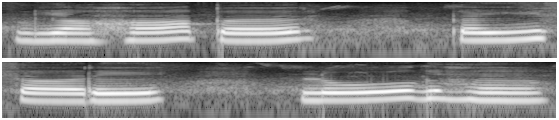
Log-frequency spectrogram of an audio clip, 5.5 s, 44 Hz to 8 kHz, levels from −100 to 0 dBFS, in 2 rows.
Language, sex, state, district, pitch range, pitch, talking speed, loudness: Hindi, female, Madhya Pradesh, Umaria, 225-255 Hz, 235 Hz, 65 wpm, -10 LUFS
